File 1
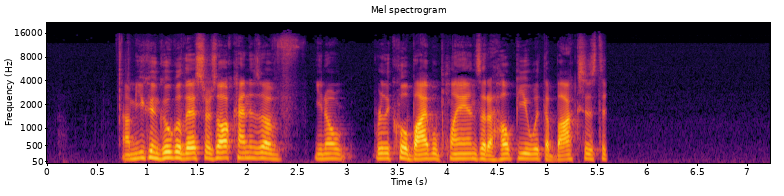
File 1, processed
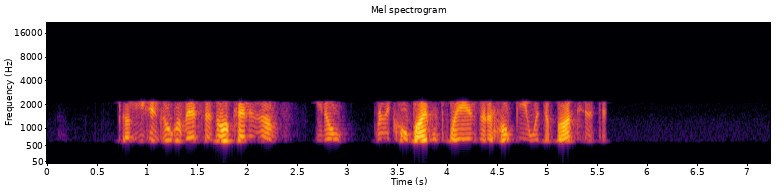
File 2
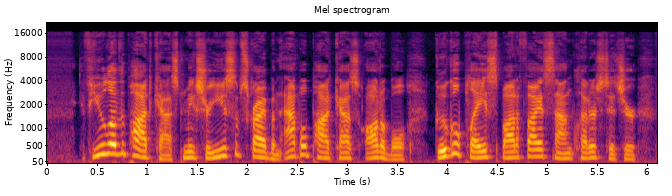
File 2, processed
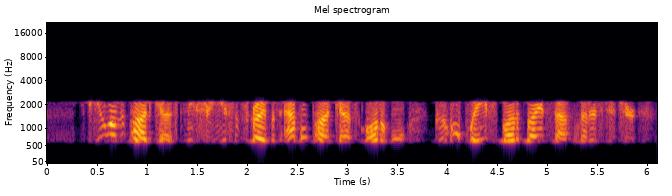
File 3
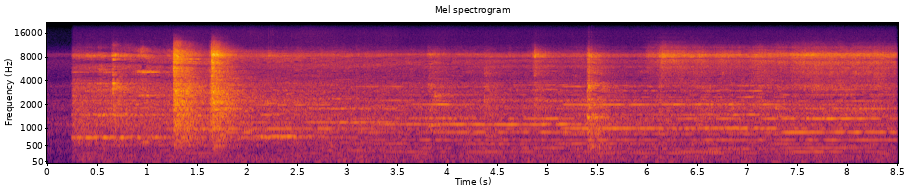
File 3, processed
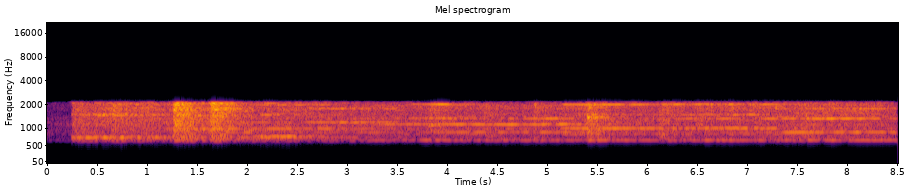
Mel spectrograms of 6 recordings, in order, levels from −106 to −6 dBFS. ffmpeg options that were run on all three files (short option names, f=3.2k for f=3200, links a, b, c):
-af "adynamicsmooth=sensitivity=6:basefreq=830,crystalizer=i=7.5:c=0,afftfilt=real='re*between(b*sr/4096,640,2100)':imag='im*between(b*sr/4096,640,2100)':win_size=4096:overlap=0.75,volume=-2.5dB"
